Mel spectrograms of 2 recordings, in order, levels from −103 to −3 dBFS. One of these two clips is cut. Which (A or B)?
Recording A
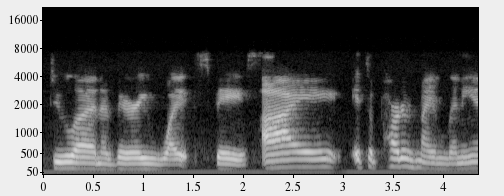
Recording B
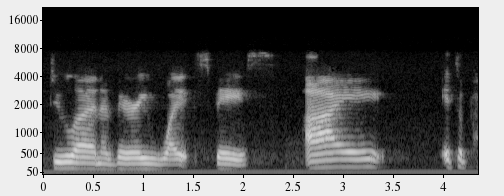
A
